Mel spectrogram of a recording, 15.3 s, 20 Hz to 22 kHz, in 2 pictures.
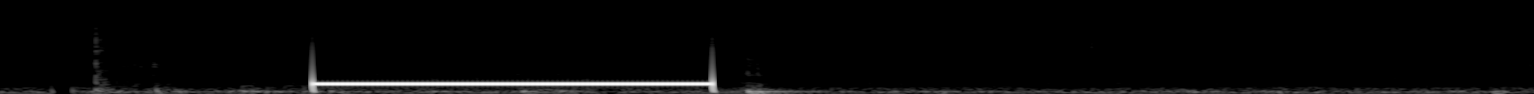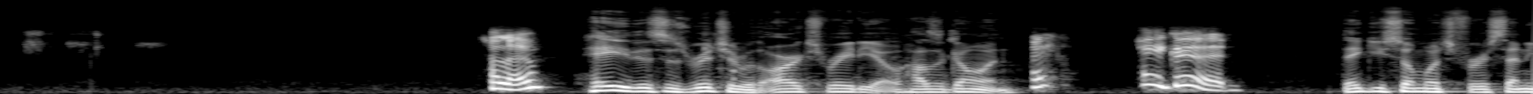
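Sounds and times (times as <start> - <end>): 
telephone ringing tone: 1.6 - 3.6
speech: 10.2 - 15.3.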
